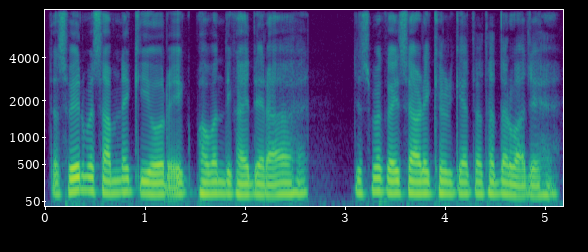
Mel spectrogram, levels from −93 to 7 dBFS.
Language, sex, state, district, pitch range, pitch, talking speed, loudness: Hindi, male, Jharkhand, Ranchi, 125-135 Hz, 130 Hz, 210 wpm, -15 LUFS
